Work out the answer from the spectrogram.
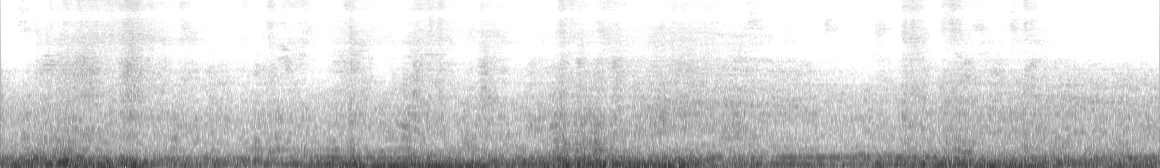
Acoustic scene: bus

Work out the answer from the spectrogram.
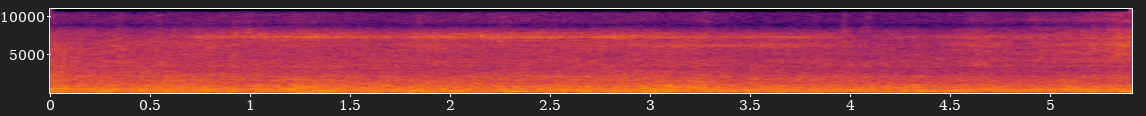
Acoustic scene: subway train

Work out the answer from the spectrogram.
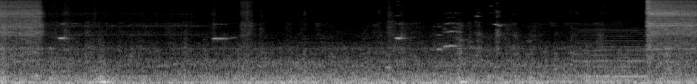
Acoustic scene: bus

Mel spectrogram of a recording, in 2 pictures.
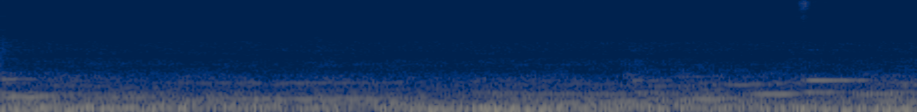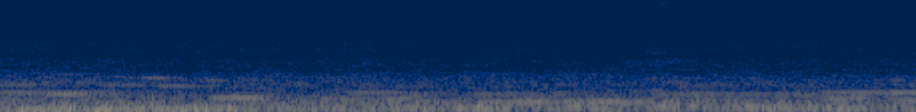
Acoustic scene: cafe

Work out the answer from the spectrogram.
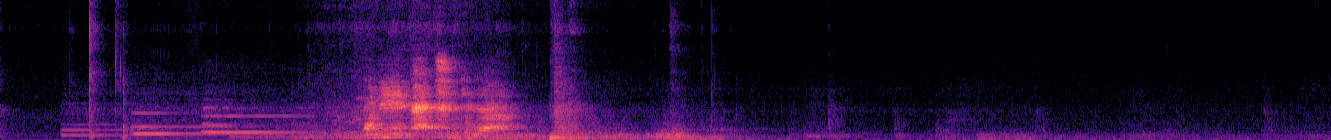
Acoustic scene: elevator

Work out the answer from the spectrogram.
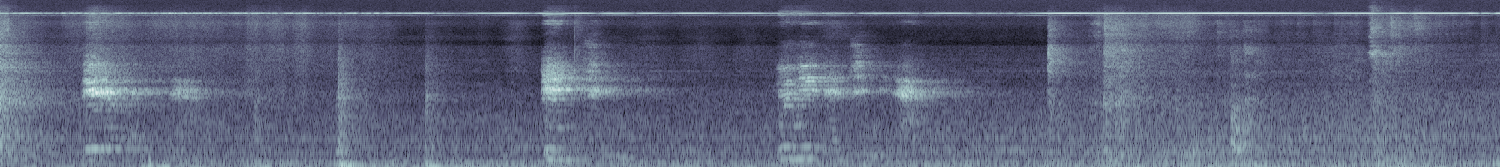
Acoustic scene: elevator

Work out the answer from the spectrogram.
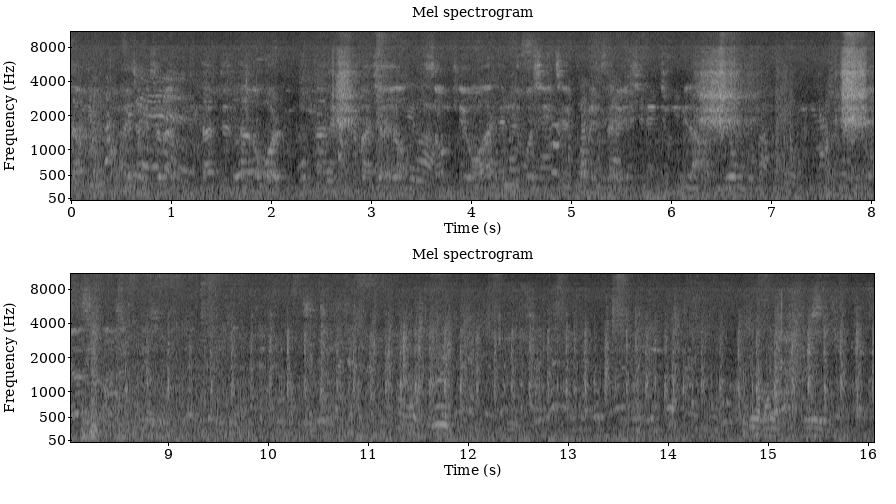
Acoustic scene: crowded indoor space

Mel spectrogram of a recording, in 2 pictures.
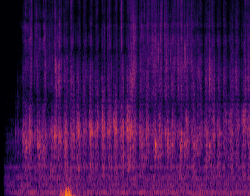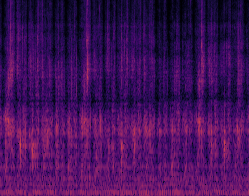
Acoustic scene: restroom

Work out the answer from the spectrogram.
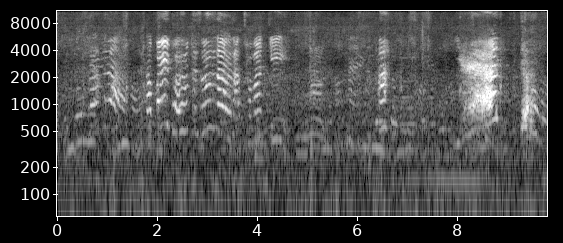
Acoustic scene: park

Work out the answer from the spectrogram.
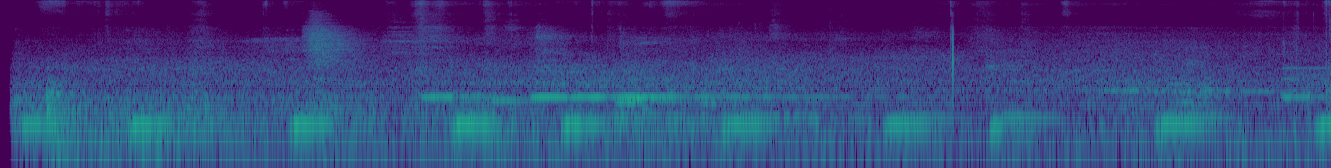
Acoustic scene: cafe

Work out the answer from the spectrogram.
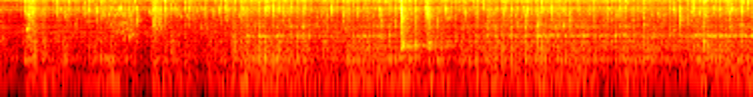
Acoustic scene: kitchen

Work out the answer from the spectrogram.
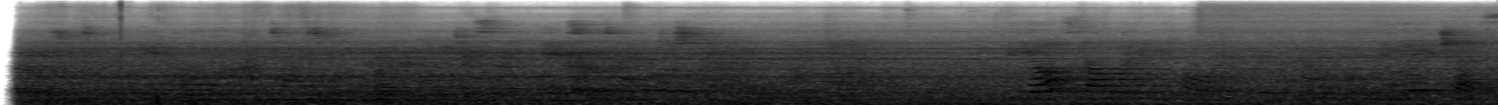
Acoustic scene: subway station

